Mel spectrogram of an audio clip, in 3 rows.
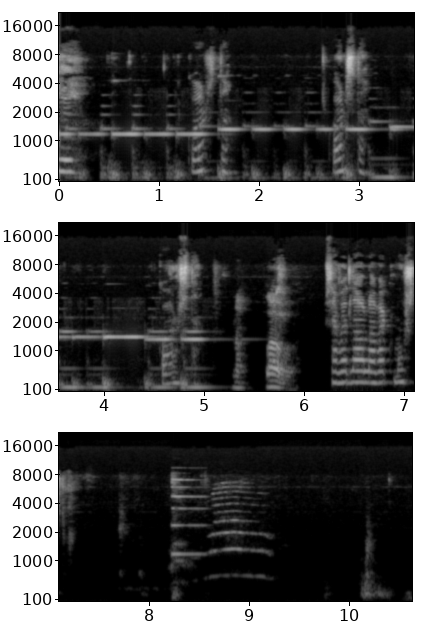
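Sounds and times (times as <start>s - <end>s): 
speech: 0.0s - 2.0s, 2.7s - 7.3s
cat meowing: 8.4s - 9.4s.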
